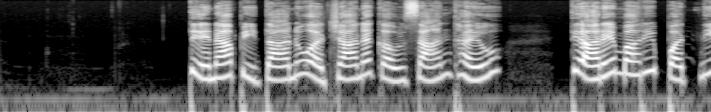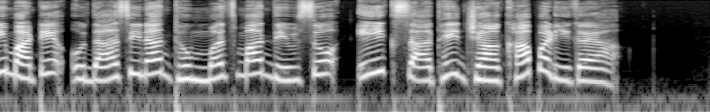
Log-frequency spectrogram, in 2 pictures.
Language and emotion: Gujarati, sad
